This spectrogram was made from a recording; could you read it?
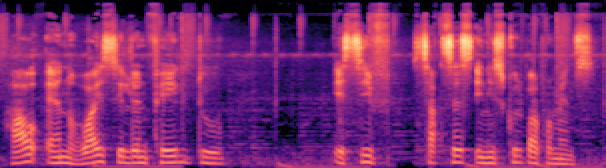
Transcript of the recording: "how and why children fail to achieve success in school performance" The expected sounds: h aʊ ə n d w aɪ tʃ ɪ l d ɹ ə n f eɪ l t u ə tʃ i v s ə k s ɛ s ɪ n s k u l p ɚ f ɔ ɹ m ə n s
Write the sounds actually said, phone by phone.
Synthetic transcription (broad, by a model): h aʊ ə n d w aɪ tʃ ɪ l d ɹ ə n f eɪ l t u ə s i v s ə k s ɛ s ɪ n s k u l p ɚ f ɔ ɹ m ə n s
